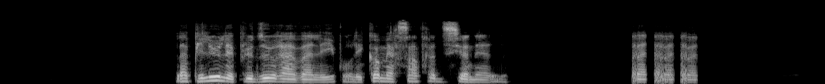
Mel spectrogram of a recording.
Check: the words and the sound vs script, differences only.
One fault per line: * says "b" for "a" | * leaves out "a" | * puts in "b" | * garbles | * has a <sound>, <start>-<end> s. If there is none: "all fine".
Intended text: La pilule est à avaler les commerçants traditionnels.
* puts in "plus dure"
* puts in "pour"
* has a laugh, 6.3-7.0 s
